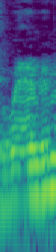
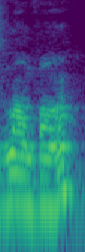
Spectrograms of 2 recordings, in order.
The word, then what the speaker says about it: Lanvin: Most people will say it's Lanvin because it's just an easier way of saying it, but the actual pronunciation is Lanvin.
